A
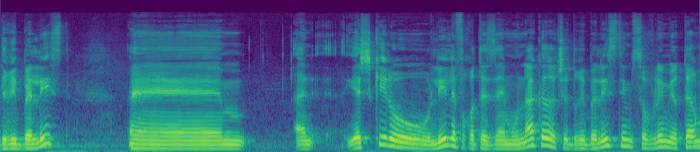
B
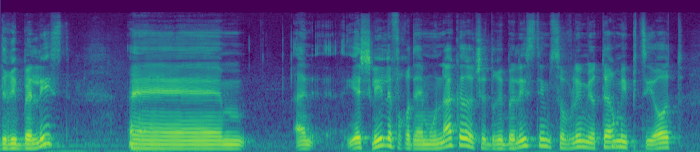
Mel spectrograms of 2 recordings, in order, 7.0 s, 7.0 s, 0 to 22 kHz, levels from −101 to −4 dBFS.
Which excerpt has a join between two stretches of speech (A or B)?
B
